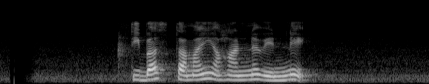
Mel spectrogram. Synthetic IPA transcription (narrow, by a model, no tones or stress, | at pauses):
t̪ibast̪amajaɦanːəʋenːe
